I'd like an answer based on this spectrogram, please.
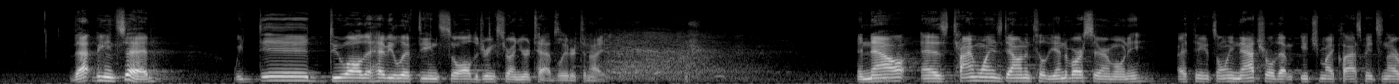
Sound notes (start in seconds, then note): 5.7 audience laughs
